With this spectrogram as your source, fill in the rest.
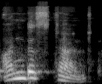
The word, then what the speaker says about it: understand: So in the word understand, both are not stressed. Understand, both are not stressed. And are not stressed and stand is stressed.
